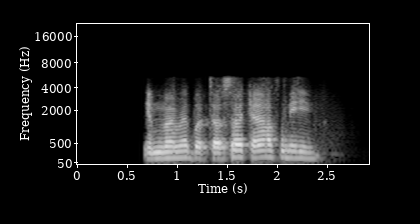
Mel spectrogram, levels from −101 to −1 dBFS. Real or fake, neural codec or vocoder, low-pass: fake; codec, 16 kHz, 0.5 kbps, X-Codec, HuBERT features, trained on general audio; 5.4 kHz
